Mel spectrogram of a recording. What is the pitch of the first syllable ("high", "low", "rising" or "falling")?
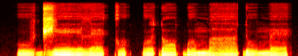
low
